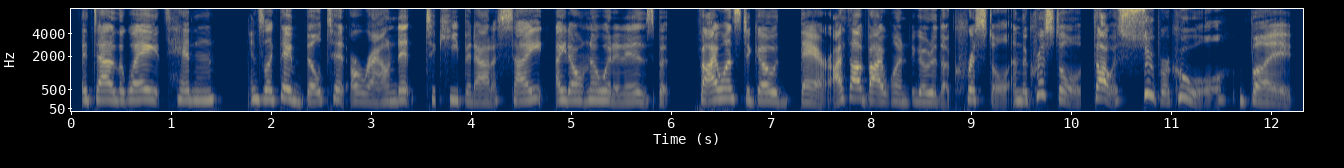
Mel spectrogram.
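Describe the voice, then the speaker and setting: A woman's voice: fairly high pitch, dry recording, clean studio sound. Playful woman playing a tabletop game. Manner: lively, joking, quick to laugh. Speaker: player. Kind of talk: casual tabletop play.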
